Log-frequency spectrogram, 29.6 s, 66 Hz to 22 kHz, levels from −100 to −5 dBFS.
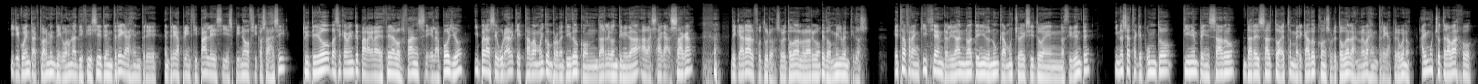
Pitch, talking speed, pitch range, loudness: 130 Hz, 175 wpm, 120-150 Hz, -18 LUFS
